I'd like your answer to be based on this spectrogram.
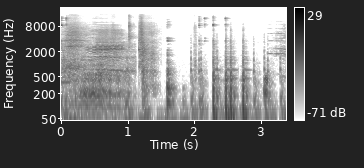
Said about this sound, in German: Oh, das ist mein Schaf übrigens.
